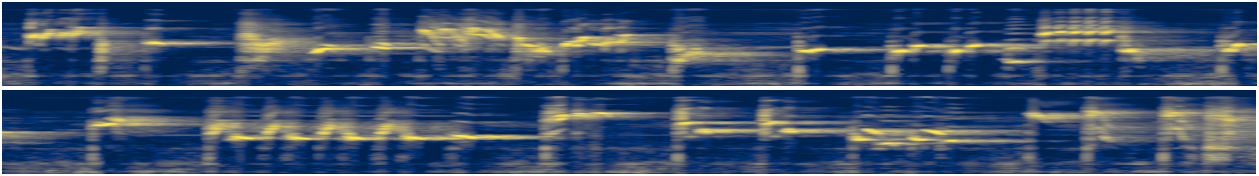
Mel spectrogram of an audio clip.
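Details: Green leafbird, cucak ijo, in a rough-burst (tembakan kasar) lure song meant to stir other birds into singing. A rapid, varied run of loud whistled notes jumps between high and mid pitches, with sweeping slides and buzzy bursts. A faint steady hum sits underneath.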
